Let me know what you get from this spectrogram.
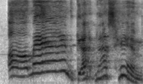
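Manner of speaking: put-on nasal voice. Showing how a stand-up comedian talks, do a high-pitched, nasally Aziz Ansari impression. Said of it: "He's really high pitched and nasally".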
